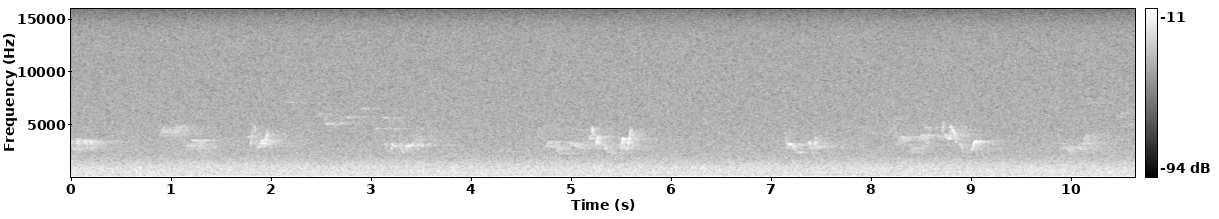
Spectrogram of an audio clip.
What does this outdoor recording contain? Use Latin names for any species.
Vireo olivaceus, Certhia americana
